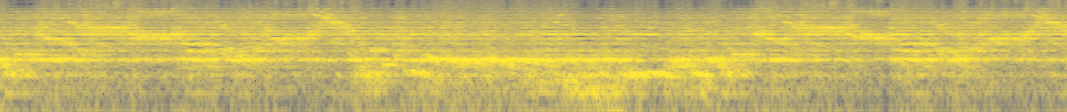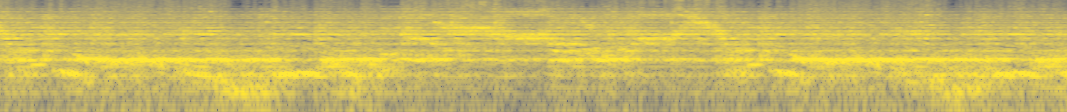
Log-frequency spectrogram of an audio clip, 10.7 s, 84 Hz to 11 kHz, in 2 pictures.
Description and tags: der Abgrund #2
synth, noise, industrial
